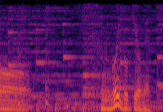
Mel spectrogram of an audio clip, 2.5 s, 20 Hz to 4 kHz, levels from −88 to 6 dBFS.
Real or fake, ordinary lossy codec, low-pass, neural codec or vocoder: real; AAC, 24 kbps; 3.6 kHz; none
